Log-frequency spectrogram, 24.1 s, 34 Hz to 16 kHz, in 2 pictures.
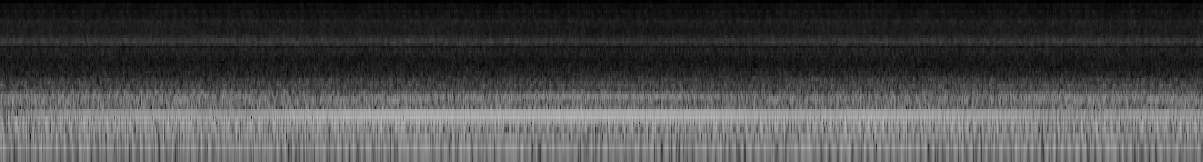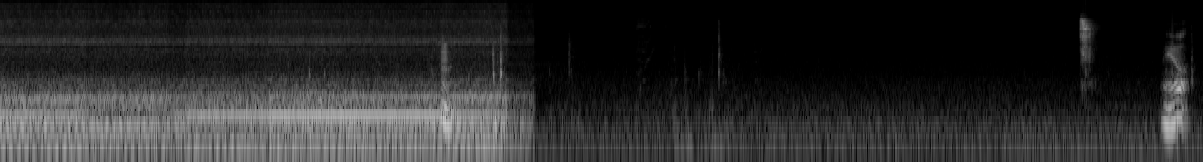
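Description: A steady low drone from the LZ129 Hindenburg airship's engines in MSFS 2020, running with one engine off, holds loud for about seventeen seconds, then cuts abruptly to near silence broken by a few faint clicks.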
